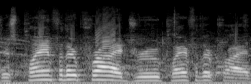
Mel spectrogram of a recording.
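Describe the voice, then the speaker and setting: A man talks at a moderate pace. Audible room echo and crowd noise sit in the background. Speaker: football color commentator. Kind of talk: live commentary. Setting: press box at stadium.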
